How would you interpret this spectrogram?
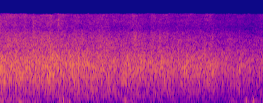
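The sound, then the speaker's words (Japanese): Steady audience applause after a talk, a dense crackle of many hands clapping at an even, fairly loud level that eases slightly toward the end, with no voices over it. “皆様もう一度大きな拍手をお願いいたします。”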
